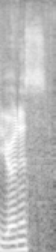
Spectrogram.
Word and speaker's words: Uranus: It's pronounced Uranus.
